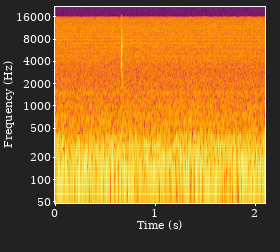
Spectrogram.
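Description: Steady low background hum of room noise under an even hiss, with one faint brief click a little past half a second in.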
